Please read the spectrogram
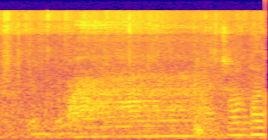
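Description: A man's voice holding one long, level-pitched vocal sound for about a second, then speech beginning near the end.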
